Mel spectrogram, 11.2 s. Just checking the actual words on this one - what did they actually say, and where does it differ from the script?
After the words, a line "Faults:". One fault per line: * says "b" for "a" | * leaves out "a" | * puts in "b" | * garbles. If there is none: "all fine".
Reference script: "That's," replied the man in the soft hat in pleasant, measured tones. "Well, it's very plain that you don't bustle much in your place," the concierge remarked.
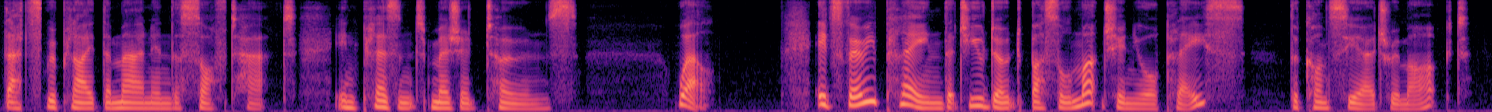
"That's," replied the man in the soft hat in pleasant, measured tones. "Well, it's very plain that you don't bustle much in your place," the concierge remarked.
Faults:
all fine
